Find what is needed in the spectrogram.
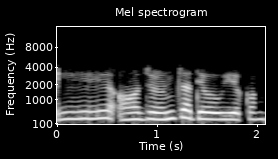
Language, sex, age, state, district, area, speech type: Nepali, female, 30-45, West Bengal, Kalimpong, rural, conversation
